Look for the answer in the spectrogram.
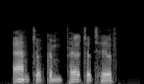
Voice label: "anticompetitive", English; adjectives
